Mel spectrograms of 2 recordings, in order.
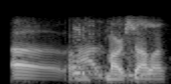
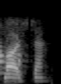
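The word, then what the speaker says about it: Mahershala: Marshalla. – Marshalla.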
